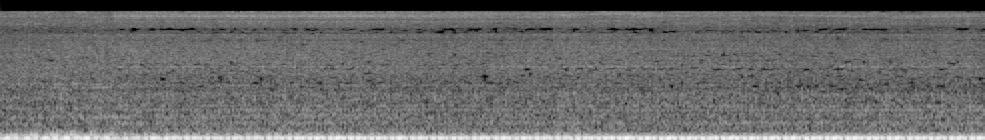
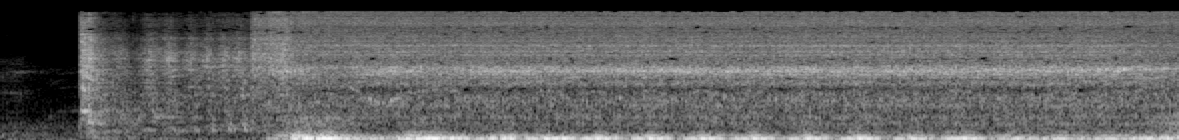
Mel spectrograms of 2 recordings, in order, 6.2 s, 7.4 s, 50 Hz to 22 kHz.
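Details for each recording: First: Black Pearl pickup V8 after a TBI throttle body rebuild with cleaned injectors and fuel pressure set a little over 12: a steady, even low idle rumble with no misses, knocks or hunting. Normal idle. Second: Black Pearl pickup after a TBI throttle body rebuild, first start with about 10 psi fuel pressure: it cranks briefly, catches, then settles into an uneven, loping, lumpy idle. Choppy because the MAP sensor vacuum line was disconnected.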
